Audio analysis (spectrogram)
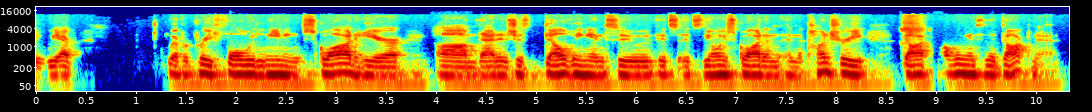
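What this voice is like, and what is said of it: Rhode Island accent, dropped R. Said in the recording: “that's with the Rhode Island accent, so I can spell that out for you if you need, there's an R in that word”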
